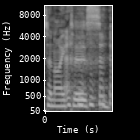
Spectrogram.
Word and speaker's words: tinnitus: Tinnitus, but it doesn't matter. But Americans pronounce it tinnitus, Brits pronounce it tinnitus.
